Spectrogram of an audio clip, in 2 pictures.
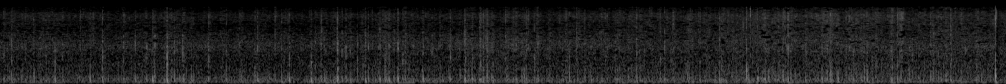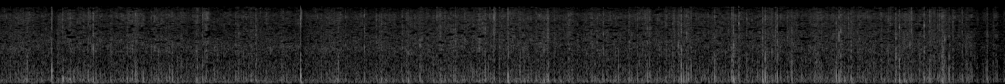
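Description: Steady rain falling, an even hiss with many single drops ticking through it.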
